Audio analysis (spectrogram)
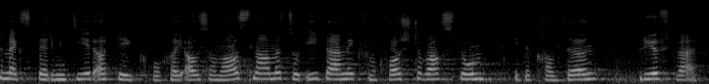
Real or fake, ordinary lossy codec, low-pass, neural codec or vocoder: fake; AAC, 48 kbps; 14.4 kHz; vocoder, 44.1 kHz, 128 mel bands every 512 samples, BigVGAN v2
